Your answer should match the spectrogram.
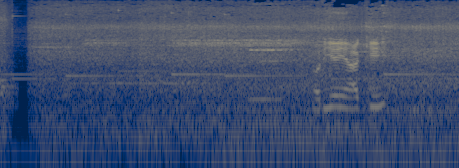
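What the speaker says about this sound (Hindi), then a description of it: "MI रोड की ट्रैफिक" Road traffic on MI Road in Jaipur near the Panch Batti junction: a steady roadside rumble with tonal horn-like beeps, heard under someone talking.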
